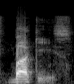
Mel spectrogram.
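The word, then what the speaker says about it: Buc-ee's: so even though it looks like Beauties it's Bucky's and we all know it looks like Whataburger but it's pronounced Whataburger hey it's also it's not Heap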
